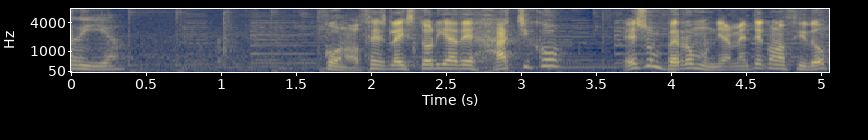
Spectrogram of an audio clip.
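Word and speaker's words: 八: el número ocho que en japonés se pronuncia Hachi por esta razón decidió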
